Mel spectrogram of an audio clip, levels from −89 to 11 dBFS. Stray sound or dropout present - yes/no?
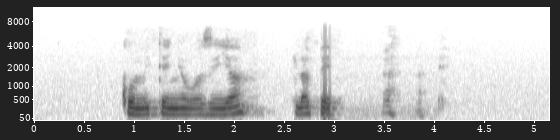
yes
